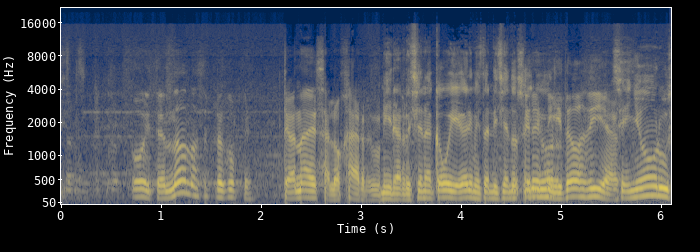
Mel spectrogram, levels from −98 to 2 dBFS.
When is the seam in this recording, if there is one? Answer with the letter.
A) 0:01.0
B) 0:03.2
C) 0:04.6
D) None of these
B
